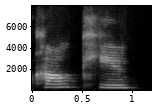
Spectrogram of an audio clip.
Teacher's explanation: So it is the A here, the A in the last syllable that changes into a schwa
